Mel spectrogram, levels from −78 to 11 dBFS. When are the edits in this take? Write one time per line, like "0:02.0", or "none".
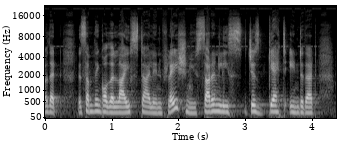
none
